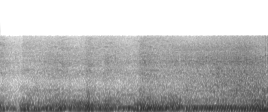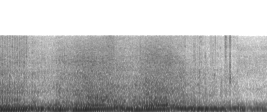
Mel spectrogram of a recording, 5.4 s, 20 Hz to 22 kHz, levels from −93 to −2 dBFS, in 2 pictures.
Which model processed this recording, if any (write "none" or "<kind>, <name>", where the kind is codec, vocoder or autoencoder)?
codec, SNAC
